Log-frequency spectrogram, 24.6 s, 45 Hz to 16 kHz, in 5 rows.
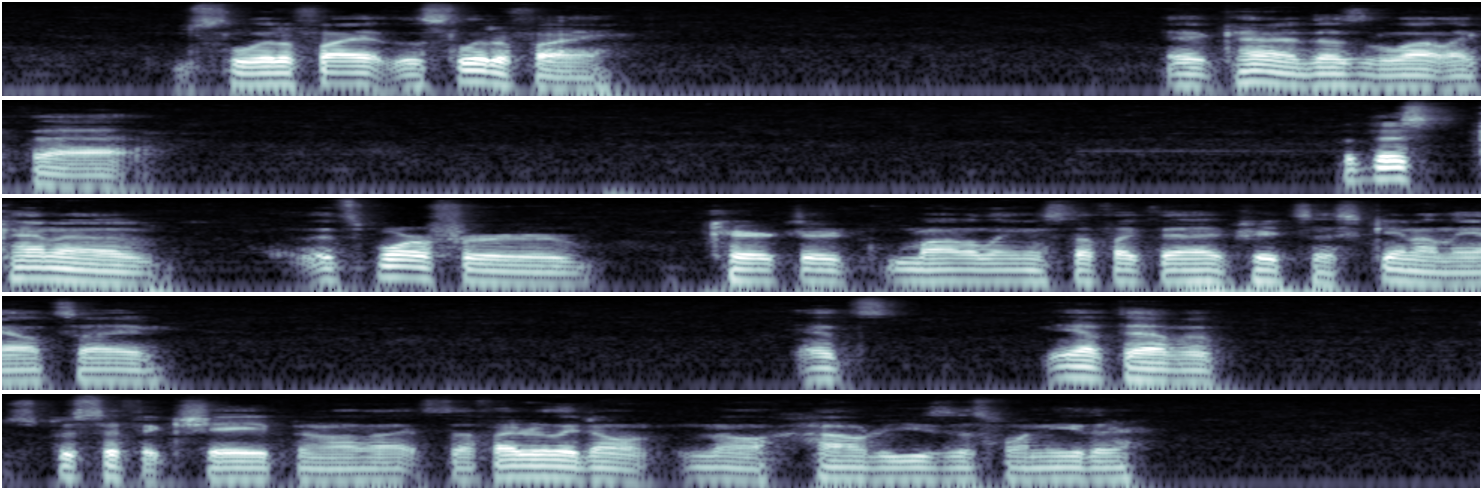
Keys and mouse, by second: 6.2-16.2 drag.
